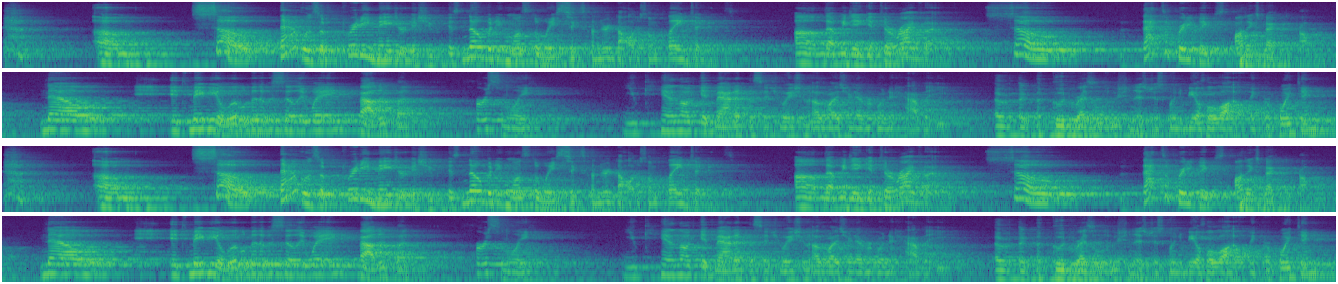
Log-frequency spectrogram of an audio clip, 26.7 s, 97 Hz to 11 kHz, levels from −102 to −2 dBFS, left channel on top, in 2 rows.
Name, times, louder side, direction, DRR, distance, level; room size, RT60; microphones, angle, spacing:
voice 1, 0.9-1.3 1.9-7.0 7.9-9.4 9.9-10.6 11.4-13.2 13.7-14.4 14.7-17.4 18.1-18.7 19.5-22.8 23.3-26.5, equal, 5° right, 3 dB, 1.3 m, -31 dB
20.0 x 16.5 x 3.6 m, 2.3 s
head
